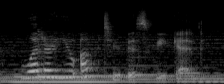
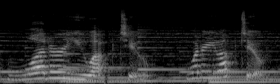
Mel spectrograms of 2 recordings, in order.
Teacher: the word what and are are creating a spoken contraction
